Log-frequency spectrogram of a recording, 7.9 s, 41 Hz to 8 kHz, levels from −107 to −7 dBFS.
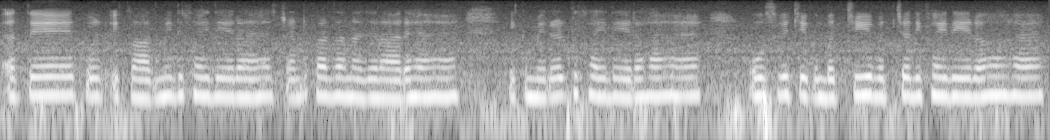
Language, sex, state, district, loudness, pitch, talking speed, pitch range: Punjabi, female, Punjab, Fazilka, -16 LUFS, 215 Hz, 215 wpm, 210-220 Hz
